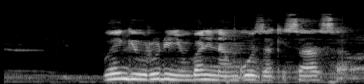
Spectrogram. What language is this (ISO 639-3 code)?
swa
